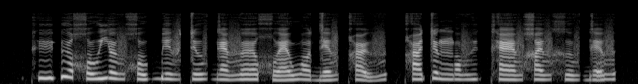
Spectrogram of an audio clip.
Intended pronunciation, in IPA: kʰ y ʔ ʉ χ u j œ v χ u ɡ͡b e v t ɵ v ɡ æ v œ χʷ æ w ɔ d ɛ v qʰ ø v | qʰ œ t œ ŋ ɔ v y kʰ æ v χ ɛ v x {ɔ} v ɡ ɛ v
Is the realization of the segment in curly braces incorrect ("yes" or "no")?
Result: yes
